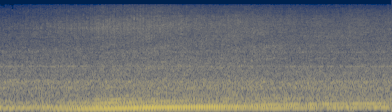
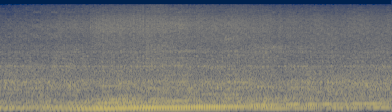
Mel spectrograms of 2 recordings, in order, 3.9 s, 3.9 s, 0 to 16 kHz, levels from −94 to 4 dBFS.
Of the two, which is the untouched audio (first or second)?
first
